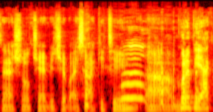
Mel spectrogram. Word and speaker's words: Quinnipiac: Quinnipiac, like Economowoc. I know how to say it now.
